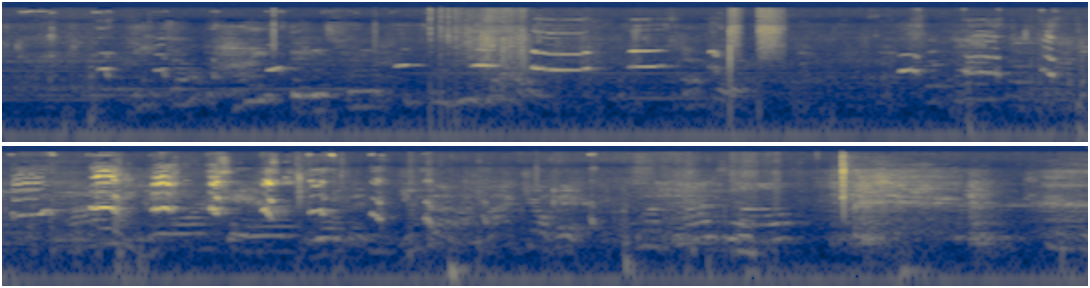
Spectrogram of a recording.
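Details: Playing Alaskan Malamute puppies give scattered whimpers and short yips, thin arched cries in brief irregular bursts, mixed with a person talking and rustling household noise.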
